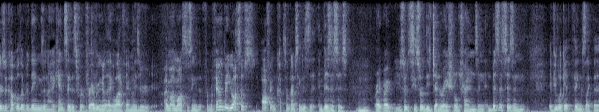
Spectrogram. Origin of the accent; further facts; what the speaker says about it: United States; now in Denmark; I'm an American. I live in, we're here in Denmark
